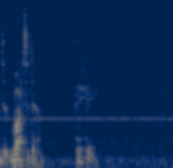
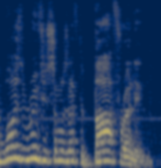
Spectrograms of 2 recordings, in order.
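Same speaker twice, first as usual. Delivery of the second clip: exasperated; 9 semitones higher, 5 dB louder than usual. Acted. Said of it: "It's like".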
